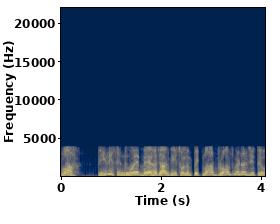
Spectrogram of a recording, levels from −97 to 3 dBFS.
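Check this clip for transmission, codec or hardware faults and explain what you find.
There's one fault, and it runs through the whole clip: RealAudio 14.4 codec damage, and it's heavy. That old dial-up speech coder, working at what sounds like 8 kbit/s, strips everything above 3.9 kHz, so the speech comes out muffled and gargly throughout.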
